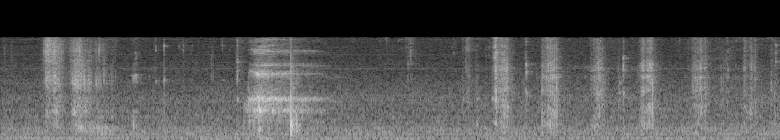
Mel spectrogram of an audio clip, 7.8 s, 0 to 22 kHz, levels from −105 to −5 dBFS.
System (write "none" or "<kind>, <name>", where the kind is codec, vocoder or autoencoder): none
